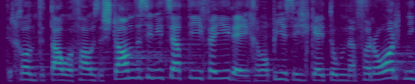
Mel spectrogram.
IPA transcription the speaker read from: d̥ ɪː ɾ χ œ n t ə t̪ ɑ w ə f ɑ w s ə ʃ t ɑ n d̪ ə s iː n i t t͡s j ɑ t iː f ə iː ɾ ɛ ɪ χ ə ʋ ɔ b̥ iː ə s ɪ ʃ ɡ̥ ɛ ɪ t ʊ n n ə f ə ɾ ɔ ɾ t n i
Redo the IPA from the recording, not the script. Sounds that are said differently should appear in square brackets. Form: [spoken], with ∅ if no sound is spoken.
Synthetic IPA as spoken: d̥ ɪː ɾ χ œ n t ə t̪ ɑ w ə f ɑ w s ə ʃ t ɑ n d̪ ə s [i] n i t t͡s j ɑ t iː f ə iː ɾ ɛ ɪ χ ə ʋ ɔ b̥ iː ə s ɪ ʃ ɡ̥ ɛ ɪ t ʊ [m] n ə f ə ɾ ɔ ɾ [d] n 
